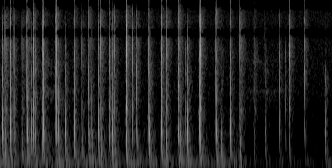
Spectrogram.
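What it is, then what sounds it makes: Plastic laptop case being tapped. Fingertips and nails of both hands tap rapidly on the lid of a closed laptop in a purple plastic hard case lying flat. A quick, uneven run of short, dry clicks and knocks with a hollow mid-range tone, each dying away almost instantly, with light bright edges.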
